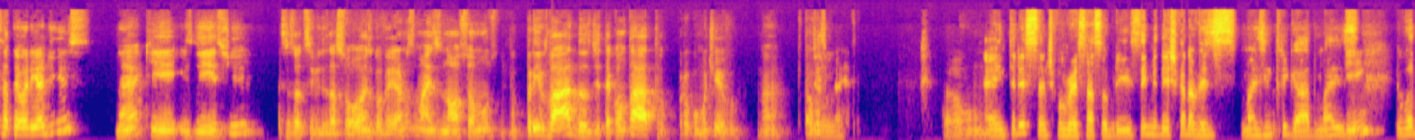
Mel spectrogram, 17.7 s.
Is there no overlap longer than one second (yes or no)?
yes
